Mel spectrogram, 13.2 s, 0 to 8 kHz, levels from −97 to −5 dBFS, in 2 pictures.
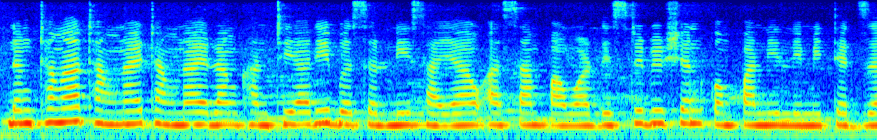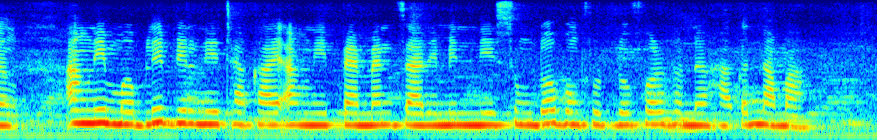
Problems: constant background noise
